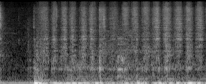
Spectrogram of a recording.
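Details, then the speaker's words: While making a fabric book cover, the crafter's stomach growls: a low, rumbling gurgle under rhythmic rubbing and scratching sounds. Stomach growling (borborygmi). "Oh, can you hear my stomach growling? Sorry about that."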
